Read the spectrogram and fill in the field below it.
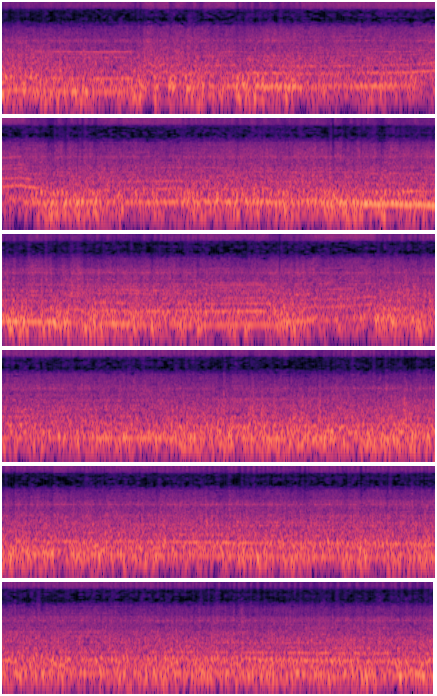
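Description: A kart engine buzzes loudly, its pitch rising and falling as it speeds up and slows down.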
